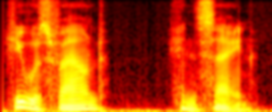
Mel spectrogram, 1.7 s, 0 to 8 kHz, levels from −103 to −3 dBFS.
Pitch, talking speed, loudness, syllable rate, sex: 90 Hz, 140 wpm, -19 LUFS, 5.5 syllables/s, male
